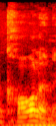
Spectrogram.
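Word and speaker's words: Coughlan: Oh, Colin, I believe he liked his name pronounced.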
